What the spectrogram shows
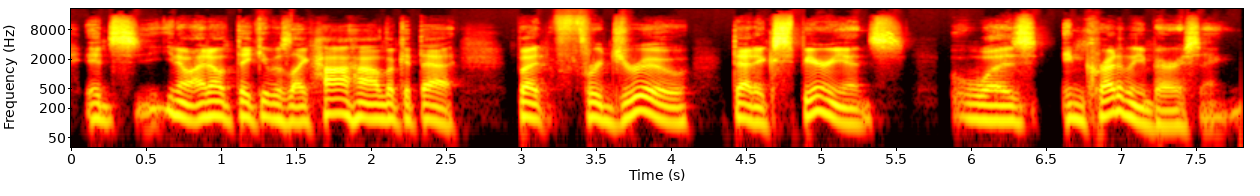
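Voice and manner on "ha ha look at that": ordinary talk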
